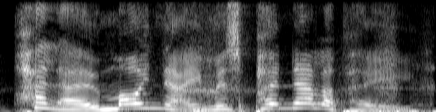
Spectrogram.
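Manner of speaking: high, slow, prim British English; teasing schoolbook English lessons in a British English accent; mock British English. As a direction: ham up a posh British English schoolbook line. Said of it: "britisk engelsk".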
